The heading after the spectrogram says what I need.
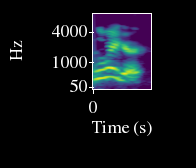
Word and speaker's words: Lueger: vienna named carl lueger if you know german you say that's pronounced luger missensary um but he pronounced it lueger because it means liar a politician named flyer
